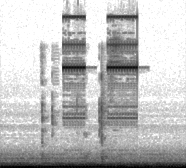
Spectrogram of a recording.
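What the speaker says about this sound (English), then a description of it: "Alarm trap." An alarm trap goes off in the game Cogmind: two bursts of high, steady electronic beeping tones, the second longer, over a constant low game hum.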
